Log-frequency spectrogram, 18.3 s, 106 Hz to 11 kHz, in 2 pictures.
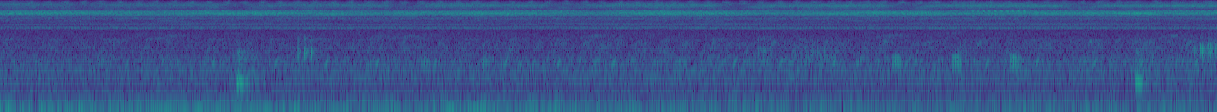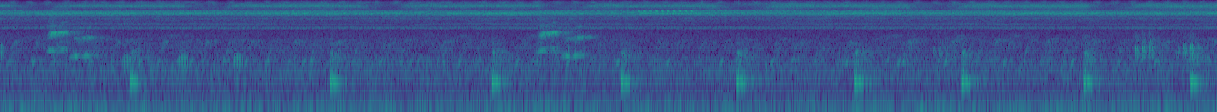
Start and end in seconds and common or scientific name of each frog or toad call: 5.9	6.4	Phyllomedusa distincta
8.3	18.2	blacksmith tree frog
8.8	9.3	Phyllomedusa distincta
9.4	9.9	white-edged tree frog
13.0	13.6	white-edged tree frog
